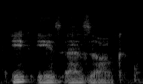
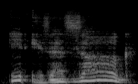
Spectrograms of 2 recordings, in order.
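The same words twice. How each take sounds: First: It is read in a flat, plain way. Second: It is read with lively, excited energy. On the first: The sentence has no exclamation mark. "If that wasn't there, I would have just read it like" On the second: The sentence ends with an exclamation mark. "I didn't just read that normally because I saw the exclamation mark"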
